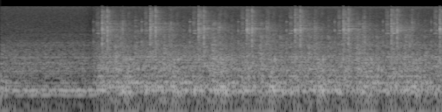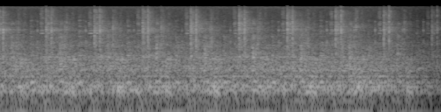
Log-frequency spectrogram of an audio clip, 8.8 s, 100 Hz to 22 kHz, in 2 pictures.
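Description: Elliott 10M metal shaper starts running about a second in, its ram stroking back and forth with a regular clack at each stroke. The tool is taking a light skim cut, about 0.2 mm, off the face of an aluminium VW Golf Mk2 GTI cylinder head.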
